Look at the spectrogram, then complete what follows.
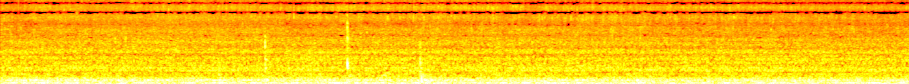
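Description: Mushrooms and vegetables sizzling in oil in a stainless steel pan as they are stirred with a wooden spatula, with a few faint clicks near the middle. Under the sizzle runs a steady low mechanical hum, the loudest part of the sound.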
